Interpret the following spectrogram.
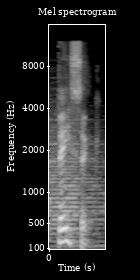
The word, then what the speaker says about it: basic: You mispronounce a very basic word, basic. There's no Z in there.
